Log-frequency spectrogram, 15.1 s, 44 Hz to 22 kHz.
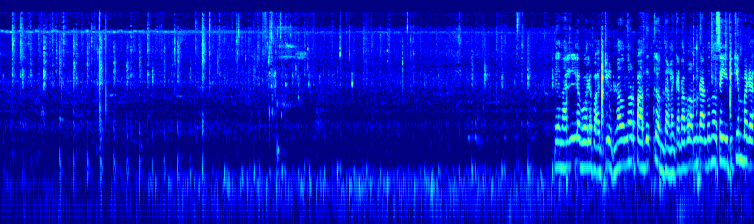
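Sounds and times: coconut milk being poured: 0:04.0 - 0:10.4.

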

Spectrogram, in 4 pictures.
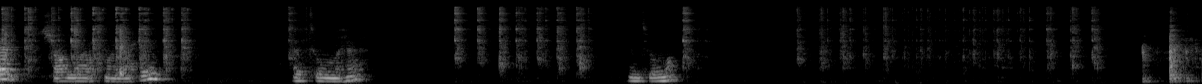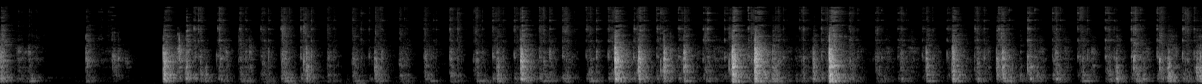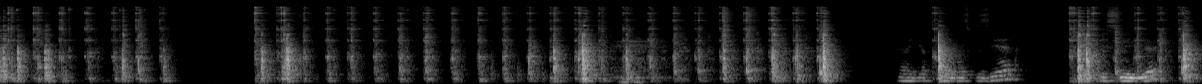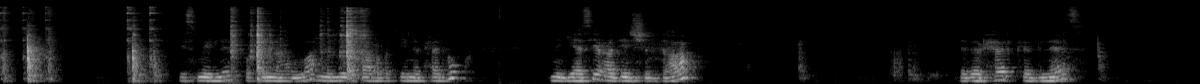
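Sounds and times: wire whisk beating in a bowl: 0:00.0 - 0:02.0, 0:13.9 - 0:25.8, 0:26.6 - 0:32.4.

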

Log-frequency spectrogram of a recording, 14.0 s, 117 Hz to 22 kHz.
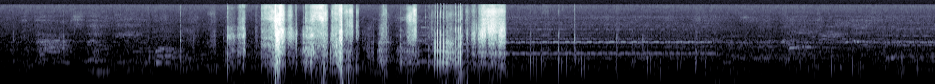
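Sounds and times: rubbing on microphone: 0:03.2 - 0:07.6
faint high hum: 0:07.6 - 0:14.0.

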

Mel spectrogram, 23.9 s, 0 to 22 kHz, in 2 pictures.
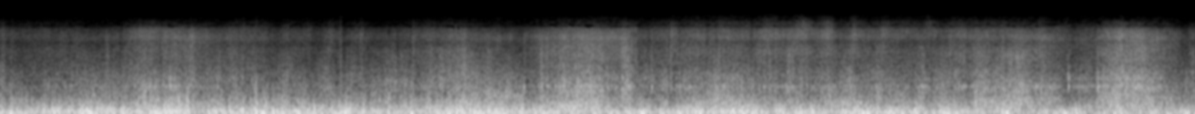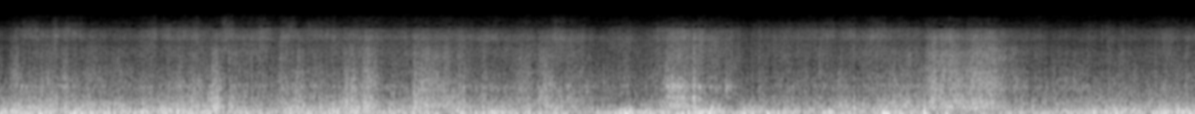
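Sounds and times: wind buffeting microphone: 0:00.0 - 0:23.9
snow scraping under skis: 0:00.6 - 0:23.9.

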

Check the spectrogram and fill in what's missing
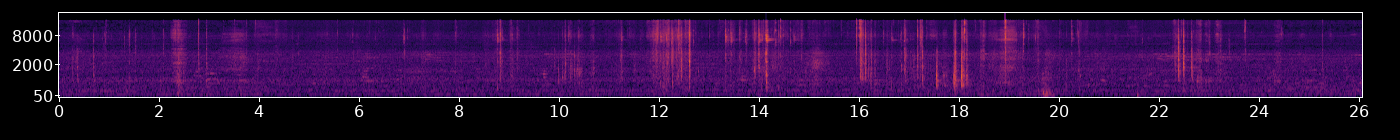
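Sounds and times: hands handling electronics and cables: 0:07.8 - 0:14.9, 0:15.8 - 0:25.6.

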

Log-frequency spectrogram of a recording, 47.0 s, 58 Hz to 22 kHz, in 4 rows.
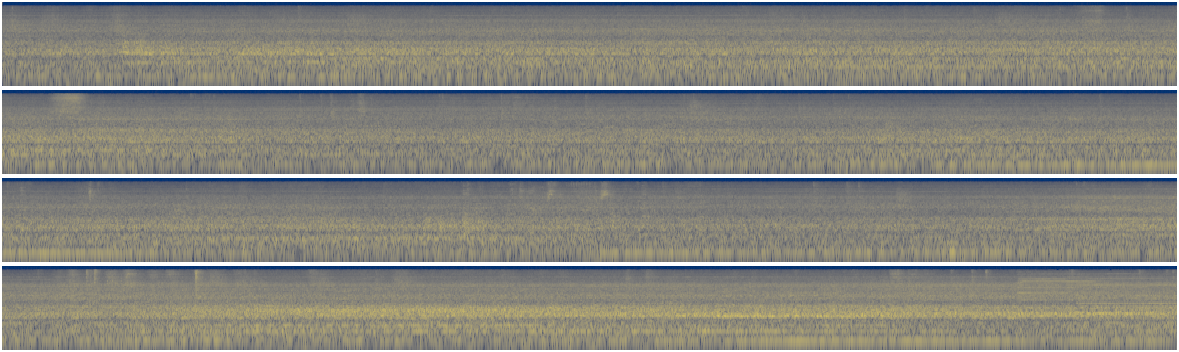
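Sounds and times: metro train rumble and wheel noise: 0:00.0 - 0:47.0.

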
